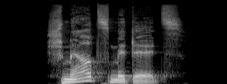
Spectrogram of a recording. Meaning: genitive singular of Schmerzmittel
- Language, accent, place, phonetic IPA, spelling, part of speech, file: German, Germany, Berlin, [ˈʃmɛʁt͡sˌmɪtl̩s], Schmerzmittels, noun, De-Schmerzmittels.ogg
